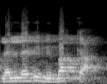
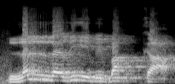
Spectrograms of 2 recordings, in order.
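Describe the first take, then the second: First: Said in the usual way. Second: للذی ببکہ recited slowly, with the doubled ل and ک held; slow Quranic recitation. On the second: Shown as a demonstration. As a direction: chant للذی ببکہ as in Quran reading, each syllable drawn out. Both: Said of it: "Quran,".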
